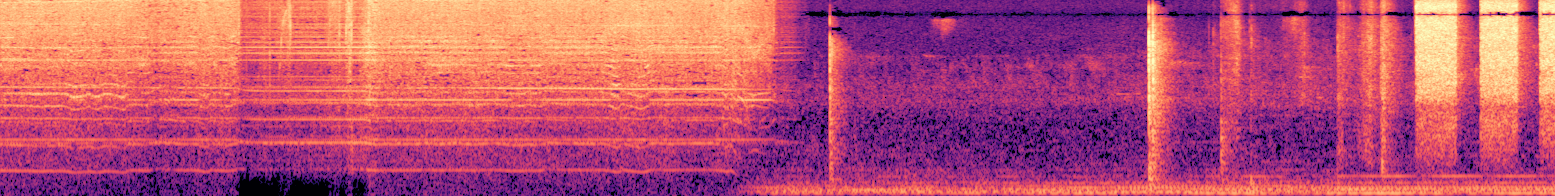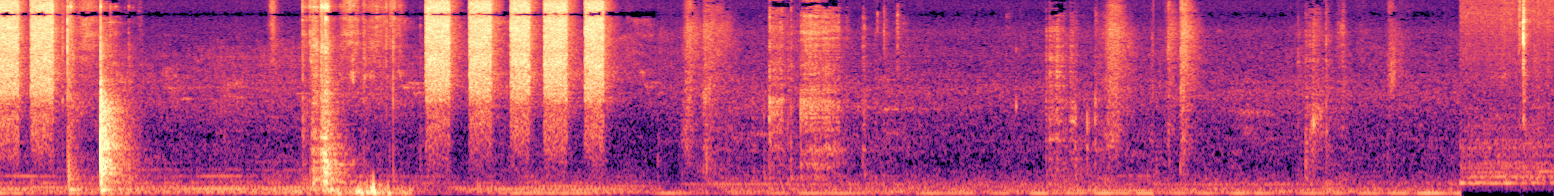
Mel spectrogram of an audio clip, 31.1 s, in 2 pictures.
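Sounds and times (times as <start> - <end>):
spray paint can bursts: 14.2 - 16.2, 19.8 - 21.7.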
